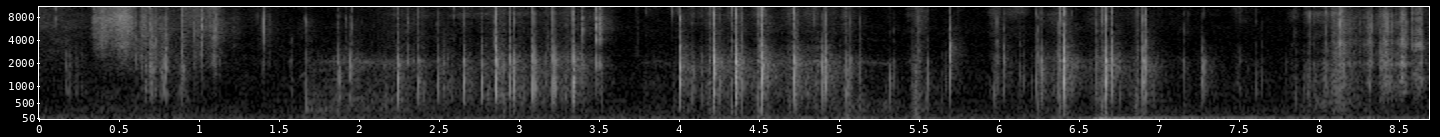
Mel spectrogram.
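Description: Long nails scratch and tap the cap and body of a small plastic pill bottle full of pills. Soft scratching gives way to rapid, sharp clicking taps with a bright edge, and the pills faintly rattle inside. A low steady hum sits underneath the whole time.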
